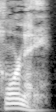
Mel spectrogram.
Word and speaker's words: Horn: Another of his characters, Tyrone F. Horn, pronounced Horne, was a creepy old man who spent every episode unsuccessfully flirting with Ruth Buzzi's character, Gladys Ormphby.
